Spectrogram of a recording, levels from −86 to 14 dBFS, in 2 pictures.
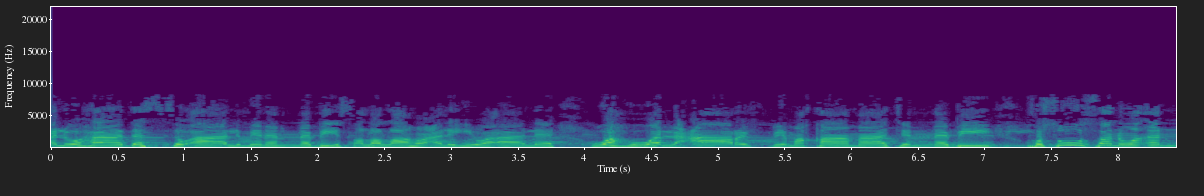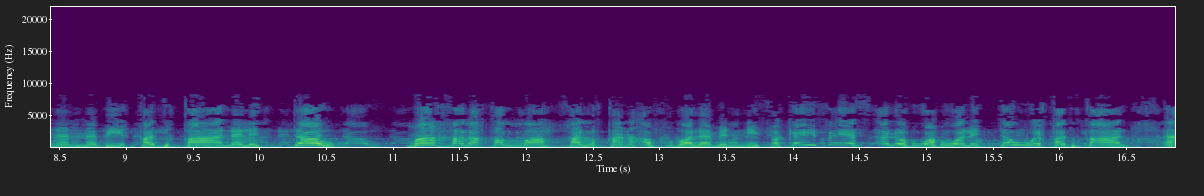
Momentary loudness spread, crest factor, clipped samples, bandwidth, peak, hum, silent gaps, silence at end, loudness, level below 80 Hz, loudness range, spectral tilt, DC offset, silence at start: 7 LU; 16 dB; under 0.1%; 8 kHz; -4 dBFS; none; none; 0 s; -20 LUFS; -48 dBFS; 2 LU; -6.5 dB/octave; under 0.1%; 0 s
